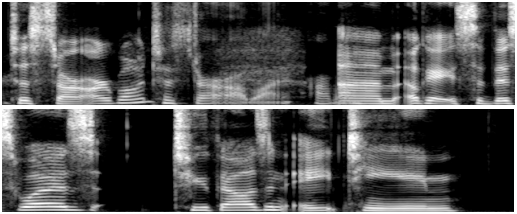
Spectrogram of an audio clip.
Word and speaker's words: Arbonne: Arbonne. Yes. You're killing it, right? Doing Arbonne. Why did you make that leap to do, and like, what was the backstory there? To start Arbonne? To start Arbonne.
